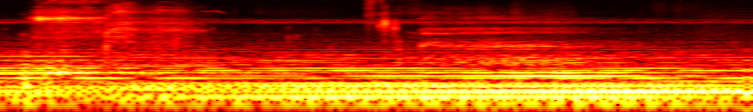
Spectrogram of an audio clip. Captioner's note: Addison sighs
